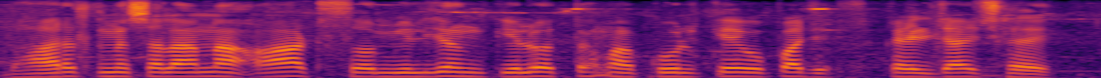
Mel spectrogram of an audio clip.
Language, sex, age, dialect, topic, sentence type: Magahi, male, 18-24, Western, agriculture, statement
